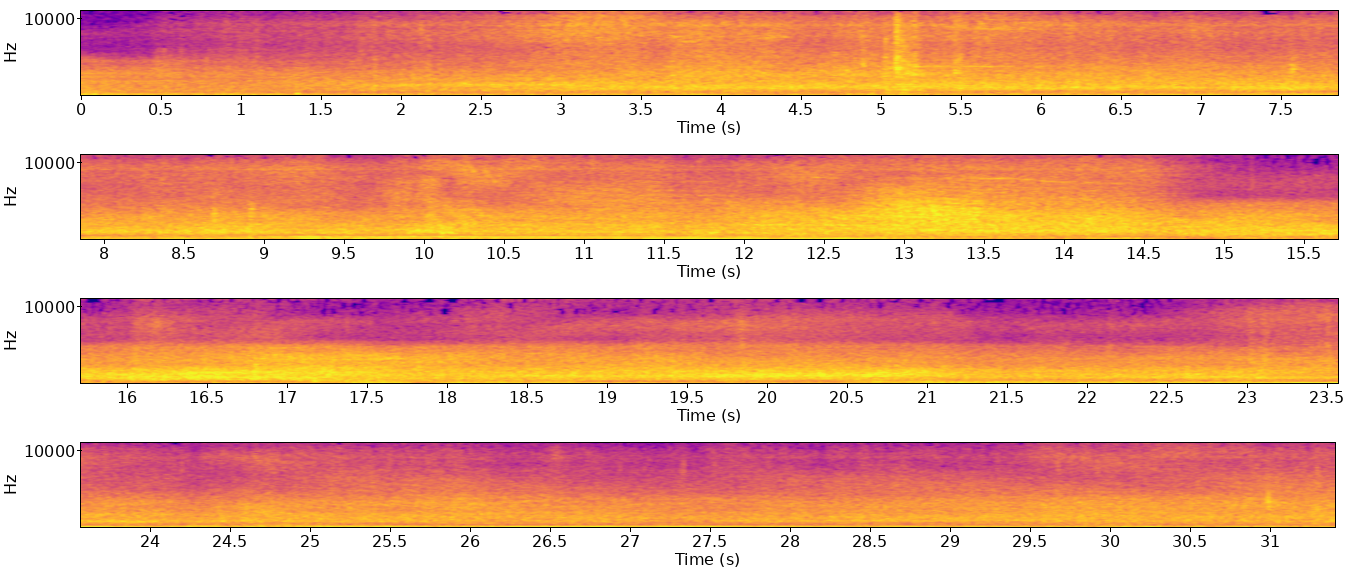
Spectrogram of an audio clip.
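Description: City street traffic: cars and larger vehicles running and passing, over a steady road noise. Engine hums stand out in the middle and again through the last third, and one engine rises in pitch as it speeds up a little past two-thirds in.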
